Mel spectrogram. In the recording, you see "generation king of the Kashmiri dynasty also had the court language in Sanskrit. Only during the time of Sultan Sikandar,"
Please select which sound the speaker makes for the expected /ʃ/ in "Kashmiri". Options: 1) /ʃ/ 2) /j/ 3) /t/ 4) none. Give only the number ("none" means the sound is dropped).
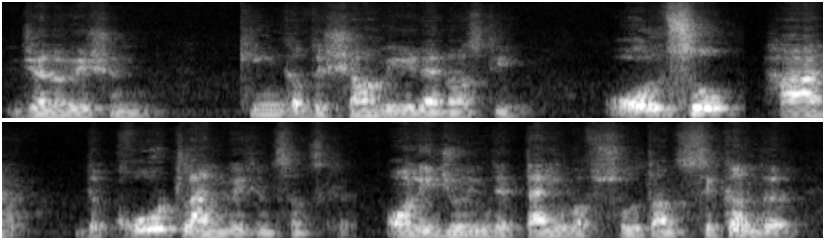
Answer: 4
